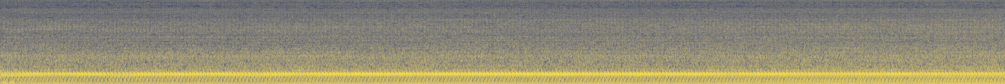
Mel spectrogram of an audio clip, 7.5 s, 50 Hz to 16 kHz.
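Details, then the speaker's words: Honda EM400 generator on test: small engine screaming flat out at constant high pitch without settling; governor pulling throttle fully open, governor spring and stop adjustment needed. "all right the governor wants to be all the way on pulling the throttle all the way open in this position anyway we'll get to that"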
